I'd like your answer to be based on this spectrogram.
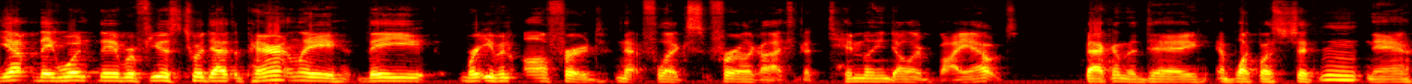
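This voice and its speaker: Here is a man with a normal speaking voice, a fairly high pitch, and ordinary pitch variation. He speaks at a moderate pace in a very clean recording with a silent background. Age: 30s. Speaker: YouTube content creator. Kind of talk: casual interview chat.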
